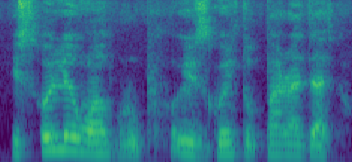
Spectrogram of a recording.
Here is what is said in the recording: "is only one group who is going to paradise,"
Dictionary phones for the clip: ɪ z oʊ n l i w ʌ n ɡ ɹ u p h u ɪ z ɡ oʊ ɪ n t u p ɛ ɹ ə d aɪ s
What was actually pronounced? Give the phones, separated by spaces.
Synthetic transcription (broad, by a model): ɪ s oʊ n l i w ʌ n ɡ ɹ u p h u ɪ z ɡ oʊ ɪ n t u p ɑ ɹ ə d aɪ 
